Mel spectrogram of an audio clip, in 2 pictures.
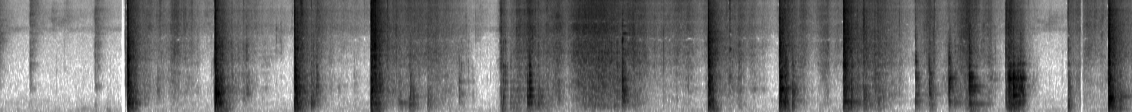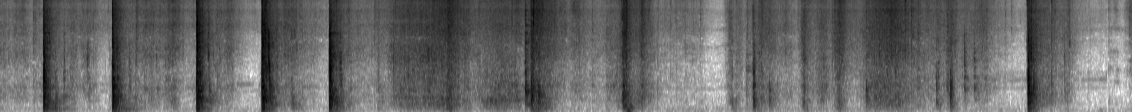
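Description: Dry dead branches cracking sharply again and again as they are broken up, about once a second at first and then irregularly, with dry leaf litter rustling between the cracks.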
